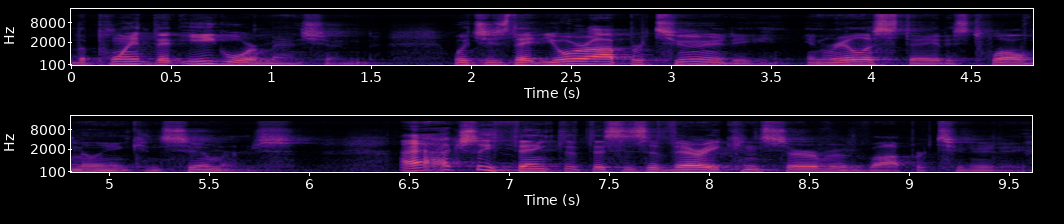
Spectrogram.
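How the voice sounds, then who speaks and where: Man giving an engaging business talk. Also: mid-range voice. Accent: non-Brazilian English accent. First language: English. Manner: engaging, asks the audience to raise hands. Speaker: conference speaker. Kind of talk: business presentation to an audience. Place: conference stage.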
